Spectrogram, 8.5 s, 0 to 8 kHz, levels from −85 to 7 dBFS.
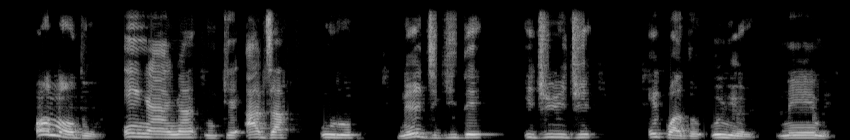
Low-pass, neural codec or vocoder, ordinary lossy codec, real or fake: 7.2 kHz; none; none; real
